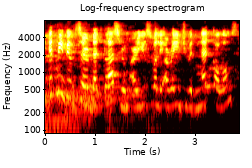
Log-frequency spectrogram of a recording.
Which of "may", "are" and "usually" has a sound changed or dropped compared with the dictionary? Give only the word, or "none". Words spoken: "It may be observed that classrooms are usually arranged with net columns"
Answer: usually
